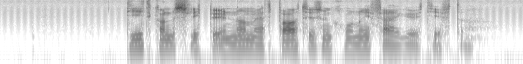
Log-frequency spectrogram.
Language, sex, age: Norwegian, male, 24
